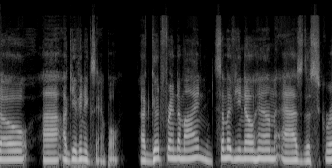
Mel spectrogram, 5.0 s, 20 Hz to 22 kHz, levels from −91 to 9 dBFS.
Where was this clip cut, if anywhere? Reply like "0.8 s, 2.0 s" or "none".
3.2 s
